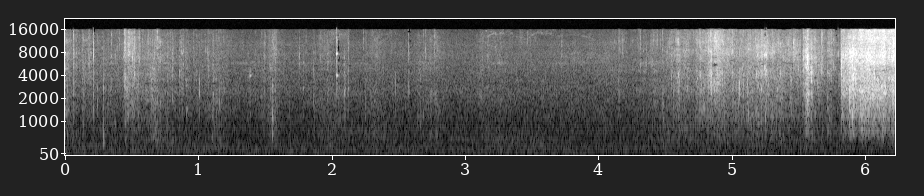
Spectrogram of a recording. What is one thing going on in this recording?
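Hands scrape and brush loose soil.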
